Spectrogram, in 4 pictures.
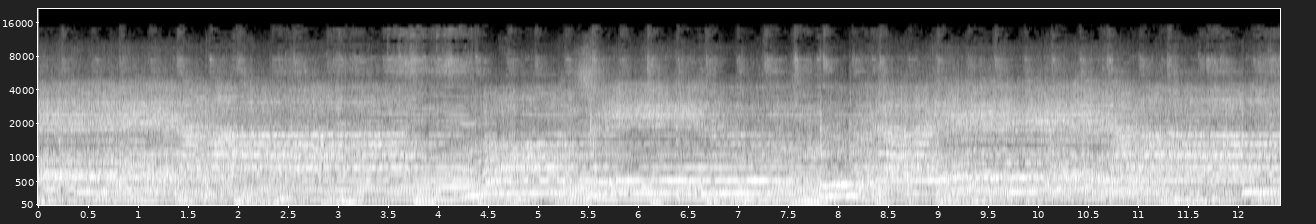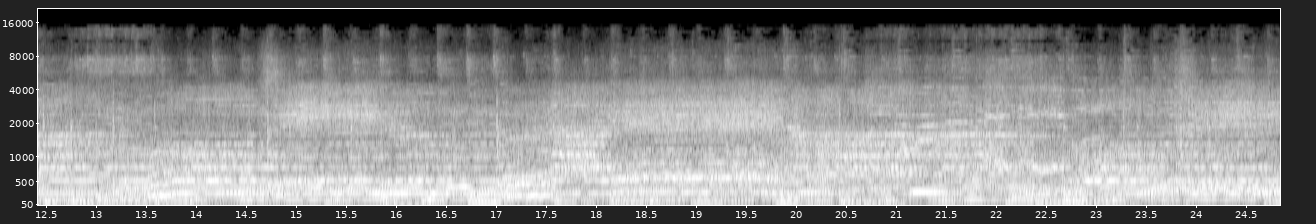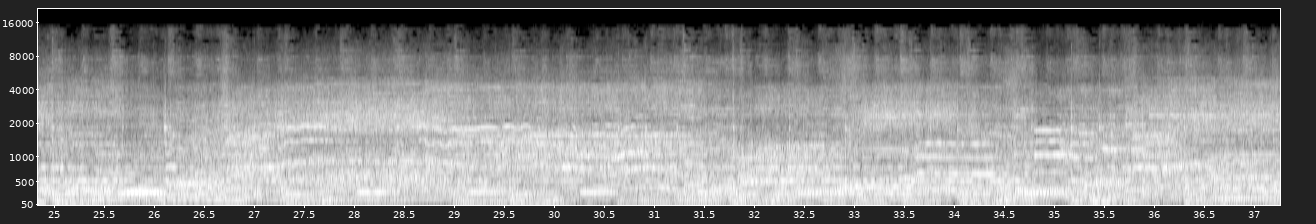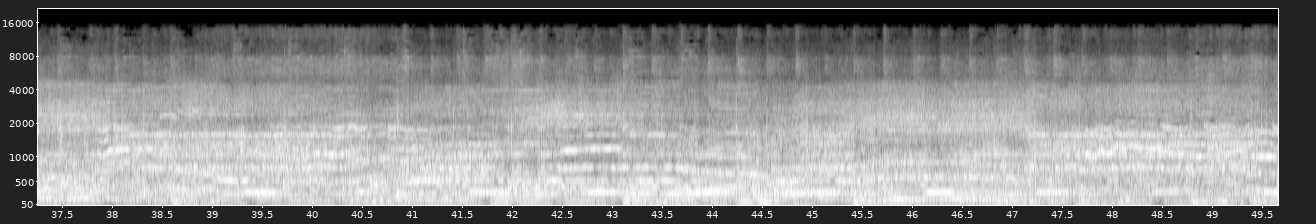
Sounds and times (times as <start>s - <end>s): Mantra: 0.0s - 49.6s.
